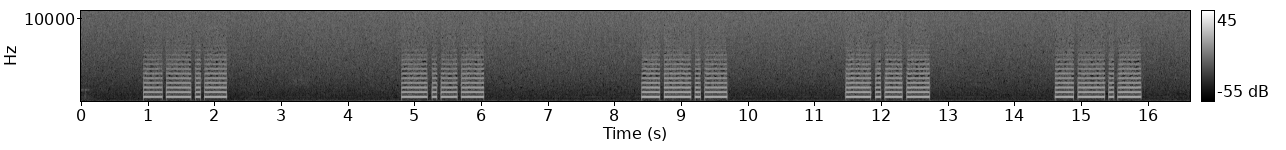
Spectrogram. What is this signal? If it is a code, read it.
Morse code, heard as a keyed tone, about 17 wpm, 560 Hz. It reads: Q Y Q Y Q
